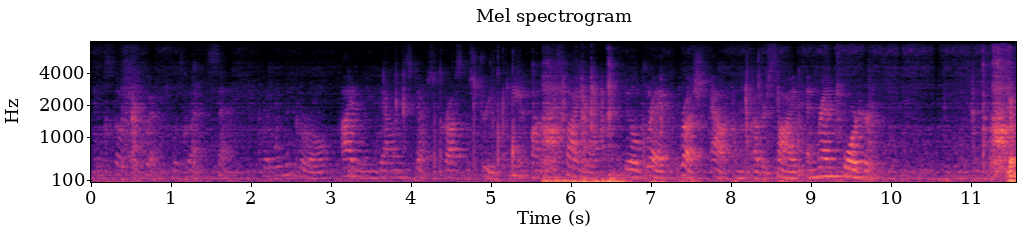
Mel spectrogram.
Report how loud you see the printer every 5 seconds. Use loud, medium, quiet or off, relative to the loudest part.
quiet, medium, loud.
